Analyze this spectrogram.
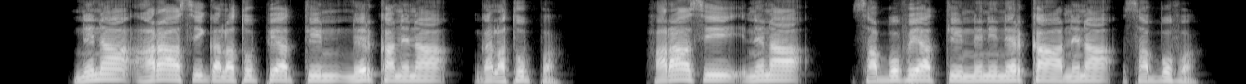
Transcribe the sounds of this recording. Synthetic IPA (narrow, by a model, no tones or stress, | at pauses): nɛnɐhɐɾaːsɪɡɐlɐt̪ɔpːɛɐt̪ːiːnːɛɾkːɐnɛnɐ | ɡɐlɐt̪ɔpːɐ̰ | hɐɾaːsɪnɛnɐ | sɐbːɔfɛjɐt̪ːiːnːɛnɪnɛɾkːaːnɛnɐsɐbːɔfɐ̰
